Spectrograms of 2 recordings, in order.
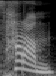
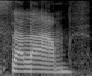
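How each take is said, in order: First: The middle consonant is a light flapped R. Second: The middle consonant is a clear L. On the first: The speaker calls it right. "You say saram" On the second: The speaker calls it wrong. "You don't say salam"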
